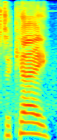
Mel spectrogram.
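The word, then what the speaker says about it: Takei: George Teay rhymes with gay.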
